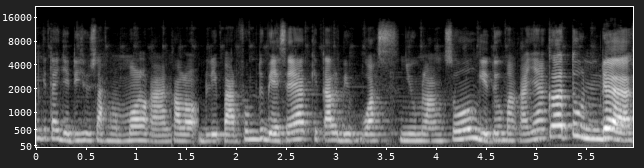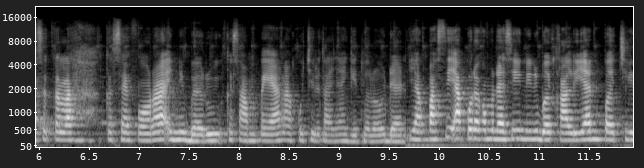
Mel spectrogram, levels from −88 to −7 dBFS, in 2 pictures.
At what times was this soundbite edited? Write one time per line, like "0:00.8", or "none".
0:01.4
0:03.5
0:05.1
0:09.6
